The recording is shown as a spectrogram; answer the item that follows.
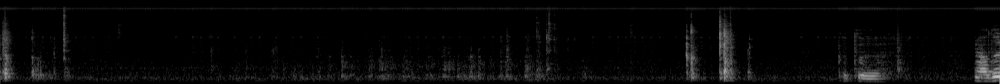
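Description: Scattered small clicks and taps of hand tools working a wire loop onto the screw terminal of an old electrical outlet, with a sharp click at the start and two louder clicks about seven seconds in.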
